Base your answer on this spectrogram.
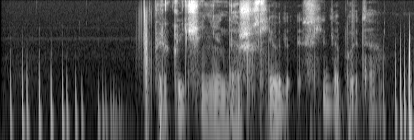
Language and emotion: Russian, neutral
